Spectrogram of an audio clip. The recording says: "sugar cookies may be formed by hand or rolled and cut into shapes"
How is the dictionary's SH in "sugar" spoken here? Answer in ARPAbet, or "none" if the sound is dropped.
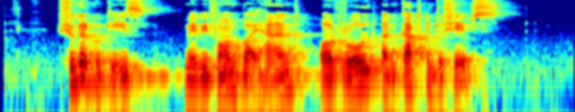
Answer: SH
